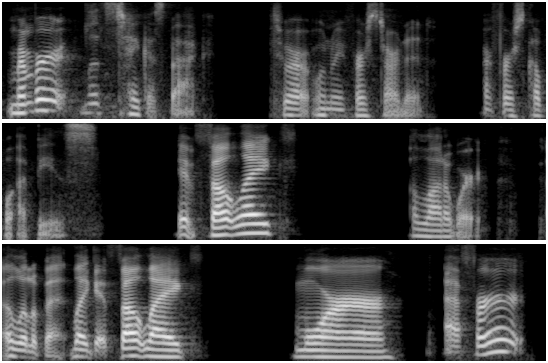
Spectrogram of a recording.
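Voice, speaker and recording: Female podcast co-host, pitched a little low, informal and slangy, thinking aloud in casual conversation. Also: unhurried, pauses often, a bit bright.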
